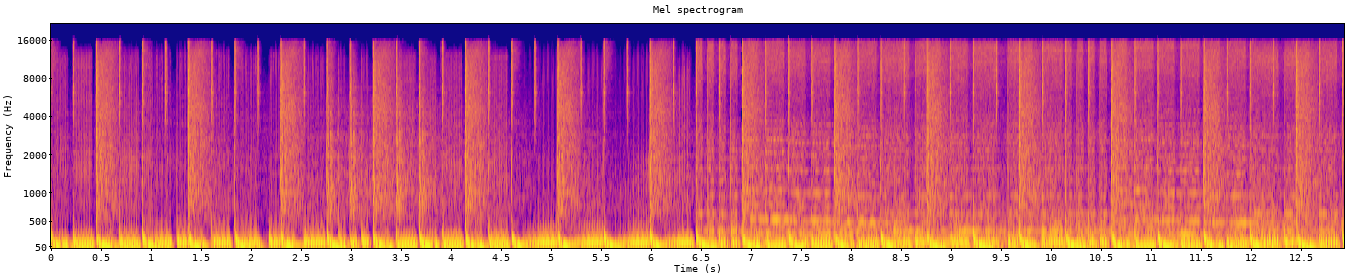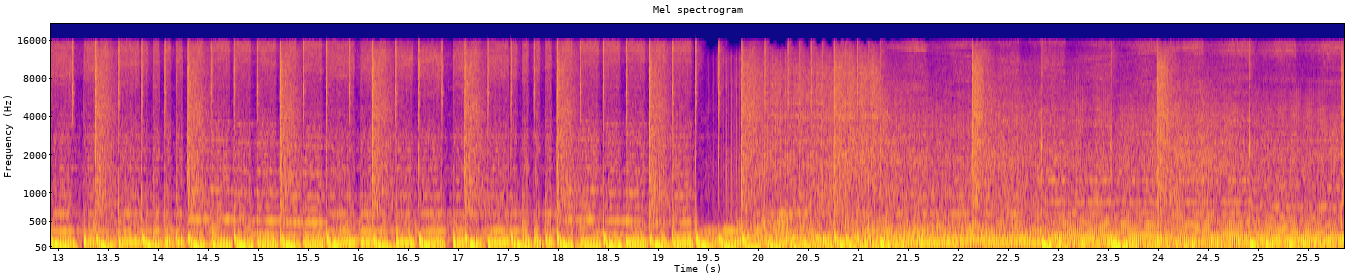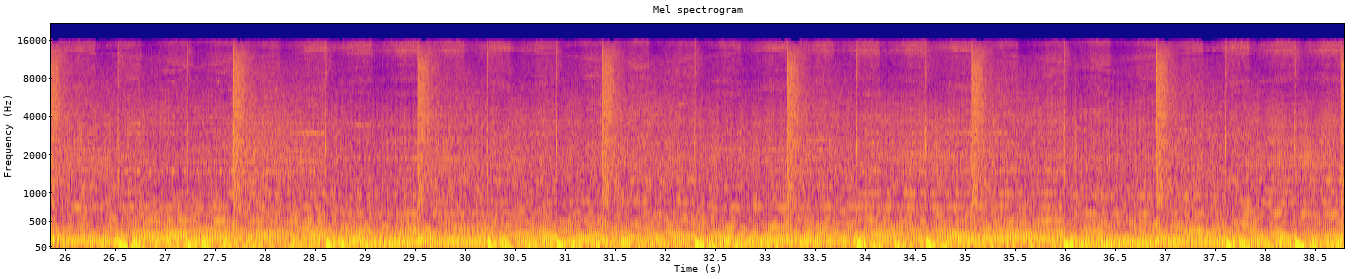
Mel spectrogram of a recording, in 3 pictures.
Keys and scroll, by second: 2.5 Tab, 11.1 Tab, 15.3 ctrl+r, 21.3 alt+a, 35.0 Tab.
